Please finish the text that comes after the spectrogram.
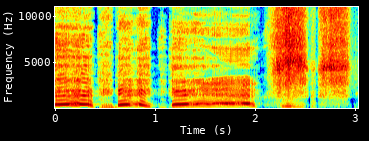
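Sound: imitated gasping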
